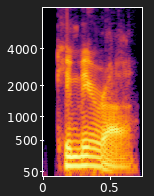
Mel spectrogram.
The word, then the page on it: chimera: American English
